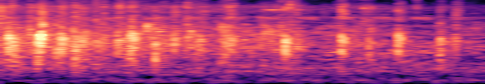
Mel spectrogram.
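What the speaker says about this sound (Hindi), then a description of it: "उनके सम्मान में जोरदार तालियां बजाइए।" An audience at a Kota Dussehra poetry gathering breaks into steady, continuous applause. The clapping sounds moderately distant and fills the whole moment without any talk over it.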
